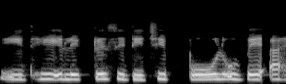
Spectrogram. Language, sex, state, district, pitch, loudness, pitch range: Marathi, female, Maharashtra, Dhule, 230 Hz, -14 LUFS, 220-240 Hz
